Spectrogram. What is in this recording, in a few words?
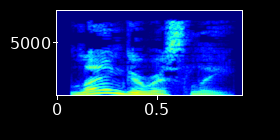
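"languorously", British English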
